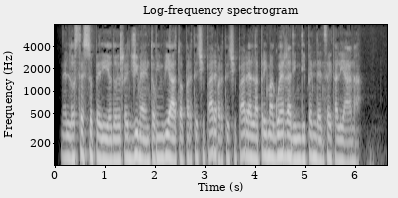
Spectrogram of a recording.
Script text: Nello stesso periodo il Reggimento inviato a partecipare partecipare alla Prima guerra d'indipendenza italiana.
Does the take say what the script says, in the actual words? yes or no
yes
